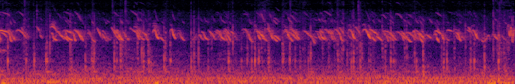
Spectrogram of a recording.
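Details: Baby chicks chirp in rapid series of sharp, falling high notes. Several birds overlap into a lively chatter over a constant low hum.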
